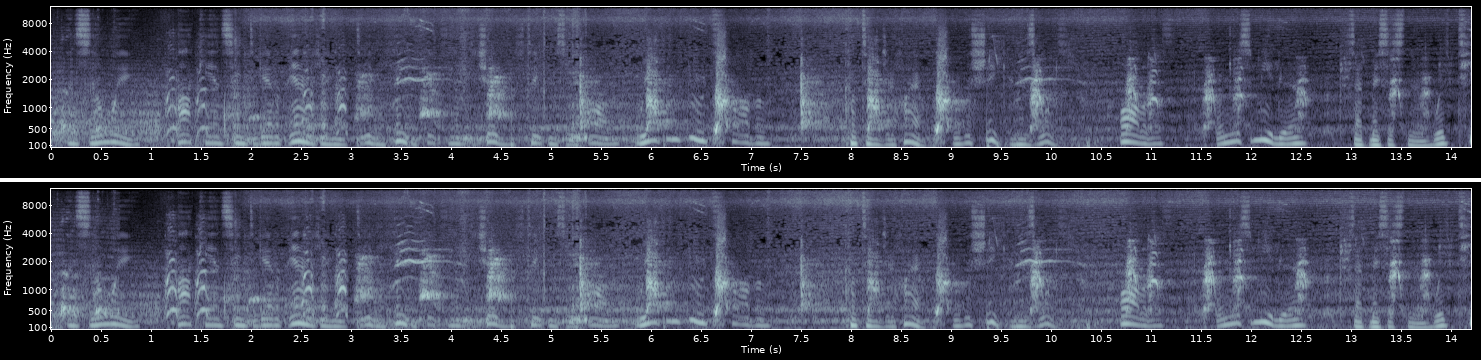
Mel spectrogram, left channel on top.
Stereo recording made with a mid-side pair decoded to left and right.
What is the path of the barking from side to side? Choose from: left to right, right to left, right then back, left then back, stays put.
left then back.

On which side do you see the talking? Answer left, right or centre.
centre.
